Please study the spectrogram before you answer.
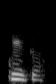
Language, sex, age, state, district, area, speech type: Sindhi, female, 18-30, Uttar Pradesh, Lucknow, urban, conversation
